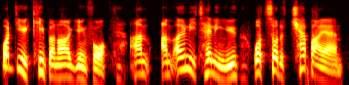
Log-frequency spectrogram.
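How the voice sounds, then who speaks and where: A blustering big male ghost, put on by a male narrator raises his voice in coarse, self-righteous complaint. His pitch climbs above an everyday male voice and he sounds loud and indignant. The sound is dry and close, with no room around it. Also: sing-song, unhurried, no room sound. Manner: loud, indignant, coarse working-class speech. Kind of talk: audiobook reading.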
